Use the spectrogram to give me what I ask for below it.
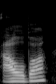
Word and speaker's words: Alba: Now, I will say it is pronounced Alba. For those who, like me, know that ALBA is also the Gaelic name for Scotland, which is pronounced Alaba. That's not how this game is pronounced, it's Alba. So it's how probably Americans would expect it to be said, but I just needed to check.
